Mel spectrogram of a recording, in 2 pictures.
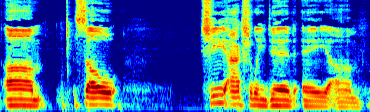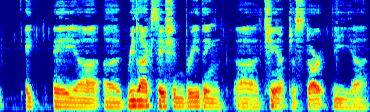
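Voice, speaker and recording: A middle-aged man with a very low, husky voice, talking in a loose, rambling way as host of a casual chat show. He circles back and restarts his sentences, keeping an unhurried, easygoing tone throughout. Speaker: podcast host and event promoter.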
